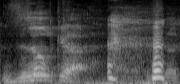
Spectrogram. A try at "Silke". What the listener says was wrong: You said Silky, and I'm not Silky.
